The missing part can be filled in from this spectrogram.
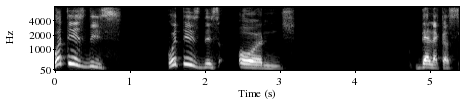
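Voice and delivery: swooping put-on Caribbean accent. Acting out people first tasting pumpkin at Thanksgiving, Caribbean voice. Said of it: "I don't know why I went into some Caribbean voice".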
